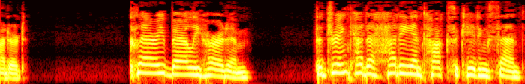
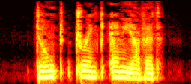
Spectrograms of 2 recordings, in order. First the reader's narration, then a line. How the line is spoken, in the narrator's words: said under his breath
